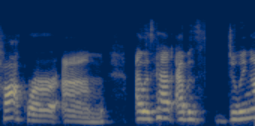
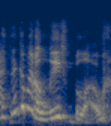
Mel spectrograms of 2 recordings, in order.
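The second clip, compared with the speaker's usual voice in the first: higher, quick laughing neighbor imitation; mock oblivious neighbor; 6 semitones higher, faster than usual. Neighbor piping up as taping starts, mock-casual. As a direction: mimic the neighbor through a laugh. Mimicking an ill-timed neighbor.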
